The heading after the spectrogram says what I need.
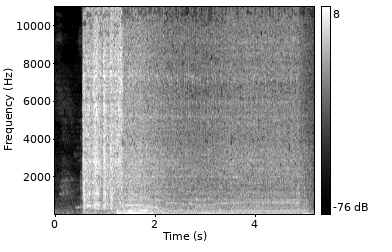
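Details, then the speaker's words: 2015 Toyota Corolla with the 1ZR engine, cold start after a repair for a harsh cold-start noise: it catches cleanly, flares, then settles into a smooth, steady idle with no tapping; the noise is gone. "So I'm not hearing the noise like before. So, I'm definitely going to call this a fix."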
